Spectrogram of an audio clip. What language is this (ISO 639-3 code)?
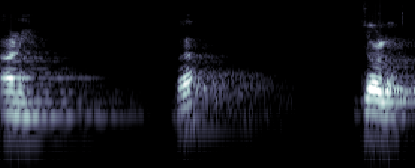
ori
